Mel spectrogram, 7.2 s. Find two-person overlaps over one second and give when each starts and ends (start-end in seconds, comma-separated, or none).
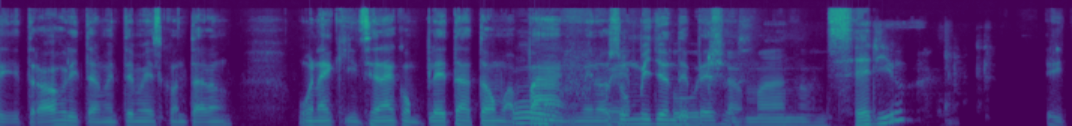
3.4-5.0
